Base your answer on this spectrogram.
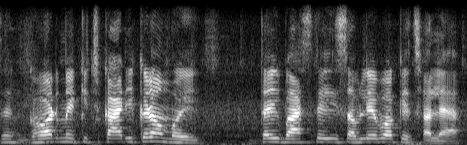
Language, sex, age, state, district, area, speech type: Maithili, female, 60+, Bihar, Madhubani, rural, spontaneous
